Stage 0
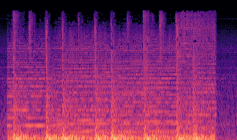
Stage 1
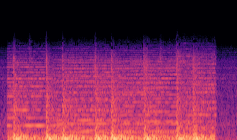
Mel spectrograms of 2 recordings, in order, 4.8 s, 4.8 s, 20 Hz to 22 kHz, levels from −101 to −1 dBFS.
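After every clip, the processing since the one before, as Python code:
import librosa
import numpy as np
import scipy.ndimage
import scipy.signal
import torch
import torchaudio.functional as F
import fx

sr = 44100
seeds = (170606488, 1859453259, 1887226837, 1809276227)

y = scipy.signal.sosfilt(scipy.signal.butter(6, 3800.0, 'lowpass', fs=sr, output='sos'), x)
y = y * librosa.db_to_amplitude(4.0)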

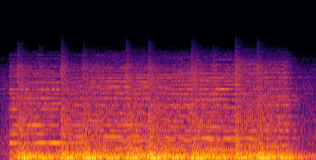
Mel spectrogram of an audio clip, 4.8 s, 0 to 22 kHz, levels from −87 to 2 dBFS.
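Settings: y = fx.cheby_harmonics(x, sr, harmonics=(5,), levels_db=(-16,), full_scale_db=-7.0)
y = fx.room_shoebox(y, sr, seeds[0], volume_m3=220.0, walls='mixed', distance_m=1.2)
y = y * librosa.db_to_amplitude(-1.0)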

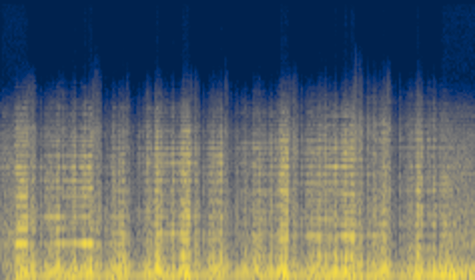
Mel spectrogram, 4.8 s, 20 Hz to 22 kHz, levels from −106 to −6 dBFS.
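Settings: y = fx.over_compress(x, sr, threshold_db=-19.0, ratio=-0.5)
y = y * librosa.db_to_amplitude(1.5)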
